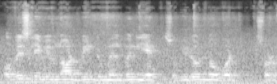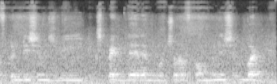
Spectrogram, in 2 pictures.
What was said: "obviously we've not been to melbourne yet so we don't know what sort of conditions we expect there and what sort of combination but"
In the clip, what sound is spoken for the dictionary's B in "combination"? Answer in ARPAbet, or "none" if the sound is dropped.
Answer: B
